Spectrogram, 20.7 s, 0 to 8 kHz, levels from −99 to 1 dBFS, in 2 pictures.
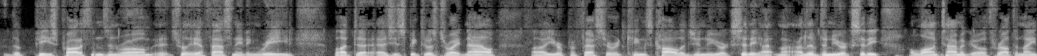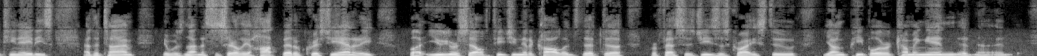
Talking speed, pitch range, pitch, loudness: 220 wpm, 110-125 Hz, 115 Hz, -17 LUFS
